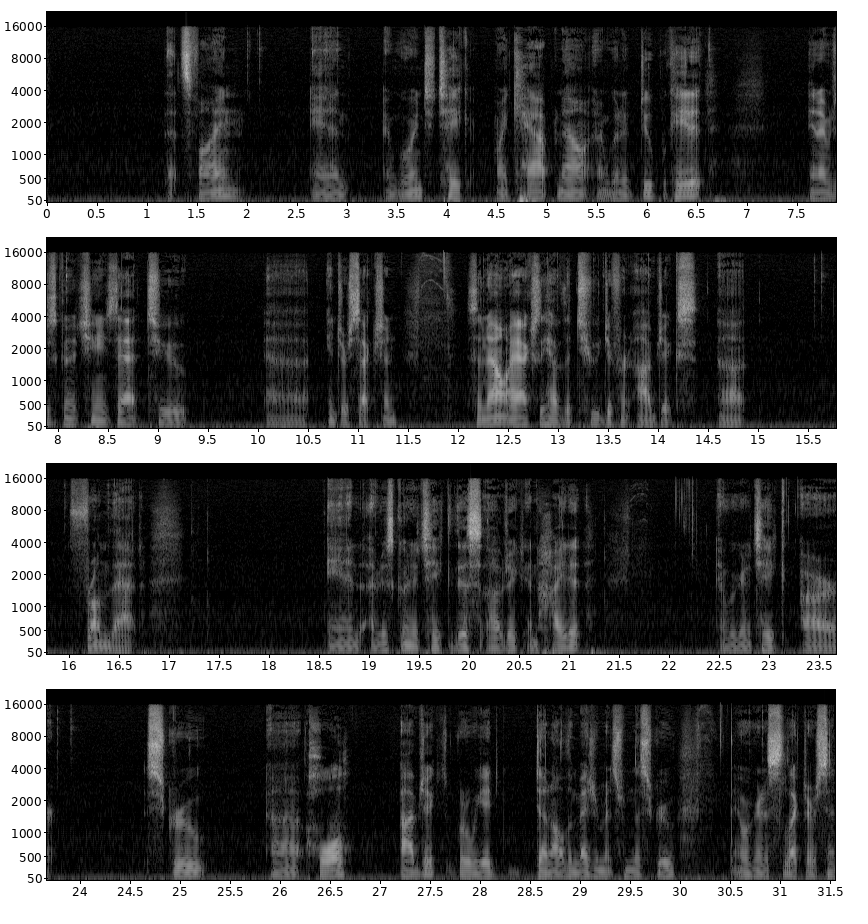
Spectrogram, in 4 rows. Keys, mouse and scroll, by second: 2.1 right click, 2.9 right click, 4.9 shift+d, 8.1 click, 12.3 right click, 13.0 right click, 13.4 right click, 13.9 right click, 14.3 right click, 15.6 right click, 16.0 right click, 16.5 right click, 17.4 shift+middle click, 19.0 right click, 20.7 h, 21.4 shift+middle click, 23.8 right click, 30.8 shift+right click.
